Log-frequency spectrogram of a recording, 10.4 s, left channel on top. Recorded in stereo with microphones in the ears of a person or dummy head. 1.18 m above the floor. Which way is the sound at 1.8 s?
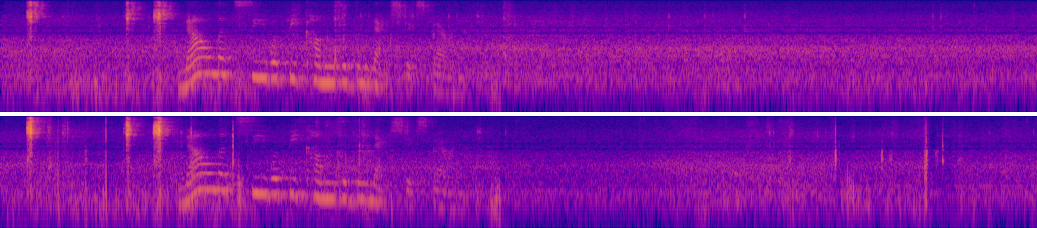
30° left (ahead or behind).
